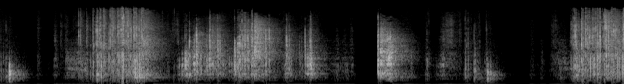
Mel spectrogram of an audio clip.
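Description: A tarot deck being shuffled by hand: a run of papery rustling bursts, each about a second long, with short pauses between.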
